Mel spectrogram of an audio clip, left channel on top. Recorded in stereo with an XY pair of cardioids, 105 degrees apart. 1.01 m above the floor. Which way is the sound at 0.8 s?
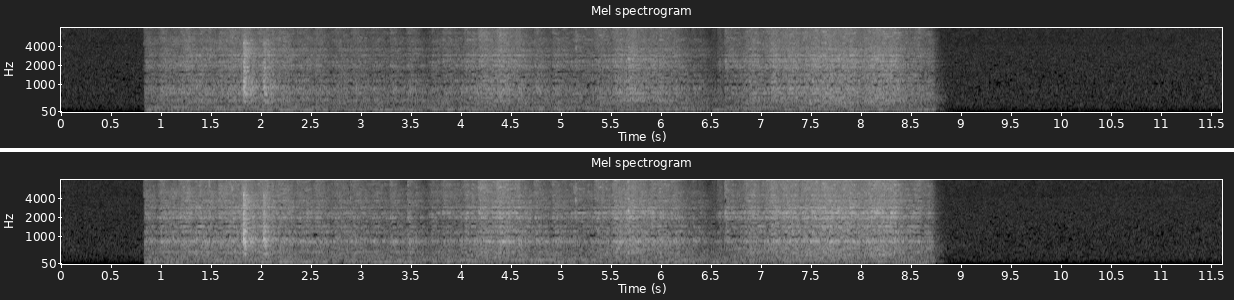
60° right.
